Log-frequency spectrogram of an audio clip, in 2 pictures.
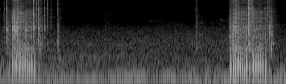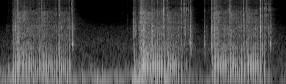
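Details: Mantis two-stroke tiller, long unused, after rebuilding the damaged carb and running conventional mixed fuel: sharp bursts to high revs several times, dropping back to a steady idle between blips; runs cleanly.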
